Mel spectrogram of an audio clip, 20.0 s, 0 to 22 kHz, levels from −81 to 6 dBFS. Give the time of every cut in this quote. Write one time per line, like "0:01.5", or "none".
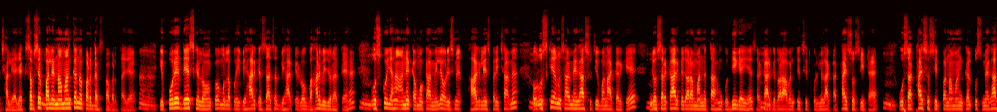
none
